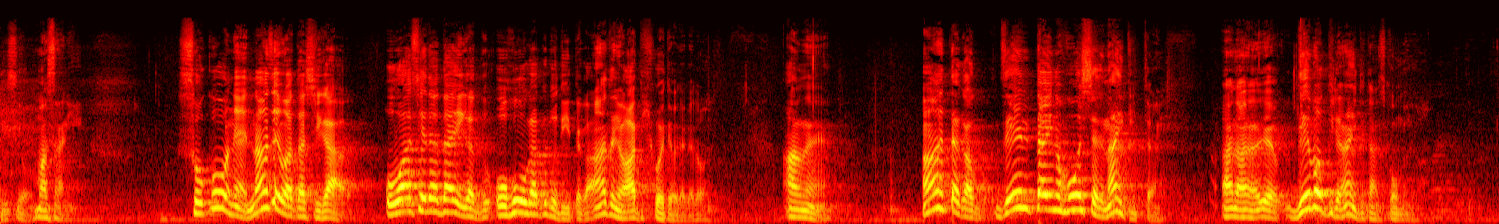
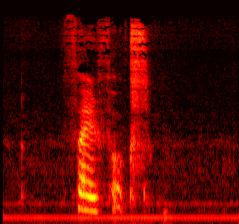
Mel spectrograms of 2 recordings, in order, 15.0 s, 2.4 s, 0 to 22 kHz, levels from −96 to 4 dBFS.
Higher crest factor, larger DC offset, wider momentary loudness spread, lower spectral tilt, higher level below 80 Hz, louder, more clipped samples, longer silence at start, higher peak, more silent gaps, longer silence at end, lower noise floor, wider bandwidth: about the same, 18 dB vs 20 dB; neither; first, 16 LU vs 12 LU; first, -6 dB/octave vs -2.5 dB/octave; first, -58 dBFS vs -74 dBFS; first, -23 LUFS vs -31 LUFS; neither; second, 0 s vs 0.7 s; first, -6 dBFS vs -14 dBFS; neither; about the same, 0.8 s vs 0.9 s; second, -55 dBFS vs -59 dBFS; about the same, 15 kHz vs 16.5 kHz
